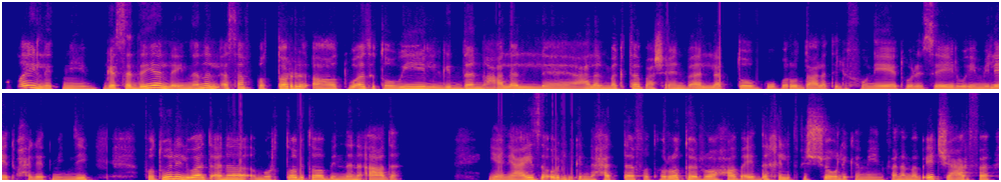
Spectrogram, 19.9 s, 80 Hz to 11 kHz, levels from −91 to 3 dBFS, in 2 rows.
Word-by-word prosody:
والله 280 +3 +3
الاتنين، 170 -4 -2
جسديًا 195 +8 +5
لإن 185 -4 +2
أنا 230 +5 +3
للأسف 230 +1 +1
باضطر 215 +6 +3
أقعُد 215 +1 -1
وقت 220 +3 +2
طويل 195 +1 +1
جدًا 195 +4 0
على 180 +3 0
ال 180 -3 -1 0.3
على 180 +4 -1
المكتب 180 +5 -2
عشان 175 0 -3
بقى - - -2
اللاب 175 0 -3
توب 170 -1 0
وبارُد 170 0 -2
على 165 - -1
تليفونات 165 -1 -4
ورسايل 80 - -2
وإيميلات 160 +1 -2
وحاجات 165 +1 -5
من 165 0 -7
دي، 200 +4 0 0.5
فطول 230 +8 +3
الوقت 240 -1 +6
أنا 235 +2 +3
مرتبطة 220 +5 0
بإن 185 -2 -3
أنا 210 +2 0
قاعدة. 170 -5 -2 0.9
يعني 165 0 -2
عايزة 215 +7 +3
أقول 215 - +2
لِك 225 - -10
إن 175 -1 -4
حتّى 215 +2 0
فترات 200 +3 -1
الراحة 195 +3 +1
بقيت 180 -3 -1
دخلت 195 +1 -2
في - - -32
الشُغل 185 0 -1
كمان، 160 -1 -8
فأنا 180 +3 -4
ما 175 0 -2
بقيتش 245 +4 +1
عارفة 210 +2 -1
185 Hz, 155 wpm, -23 LUFS, 170-215 Hz, 0.9 s, الوقت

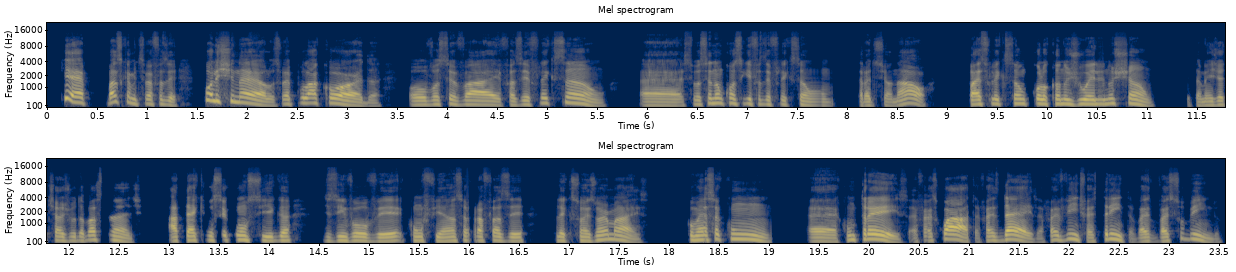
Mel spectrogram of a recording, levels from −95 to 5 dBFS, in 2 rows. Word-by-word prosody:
que 390 - +6
é, 215 -2 +7 0.2
basicamente, 210 -6 0
você - - -18
vai 165 - -1
fazer 150 -4 -5 0.3
polichinelo, 225 - +3
você - - -25
vai 165 - -1
pular 200 +3 +1
corda, 120 - +3 0.3
ou 140 +1 0
você 155 +2 -4
vai 140 -3 +3
fazer 140 +3 -4
flexão. 185 - -1 0.4
Eh, 120 -2 -2
se - - -26
você 155 +5 -4
não 195 - +1
conseguir 180 -2 -3
fazer 155 -2 -7
flexão 125 -5 -7 0.3
tradicional, 125 +9 -2 0.4
faz 160 0 +4
flexão 175 +1 -2
colocando 170 0 +1
o 165 - +2
joelho 165 +1 +1
no 185 - -1
chão, 155 - -1 0.3
que - - -26
também 125 +1 -6
já 140 - -3
te 145 - -4
ajuda 140 0 -3
bastante, 160 - -2 0.3
até 150 +3 +3
que 155 - -24
você 160 +2 -5
consiga 150 -3 -1 0.3
desenvolver 140 -1 0
confiança 140 0 -3
para 145 - 0
fazer 135 -2 -2 0.3
flexões 140 -1 -3
normais. 165 - 0 0.4
Começa 170 +4 +1
com, 185 -7 0 0.4
eh, 130 -2 +1
com 170 +8 -3
3, 180 - +5
aí - - -12
faz 140 +2 -8
4, 185 - +7
aí - - -24
faz 150 -1 -2
10, 170 - +5
aí 105 - -17
faz 160 +6 -4
20, 190 -6 -2
faz 125 0 -6
30, 195 - -1
vai 125 +2 -2
vai 130 +3 -2
subindo. 190 - -4
150 Hz, 170 wpm, -26 LUFS, 130-175 Hz, 0.4 s, é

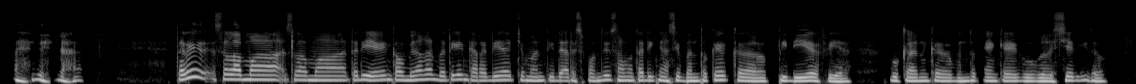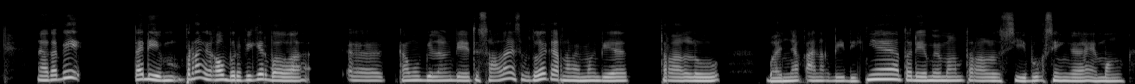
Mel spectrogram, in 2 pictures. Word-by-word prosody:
Iya. 175 - -1 0.9
Tapi 250 +9 +3 0.3
selama 220 -2 +1
selama 195 -1 -1
tadi 205 0 0
ya, 195 - 0
kamu 200 -1 -1
bilang 215 +3 -1
kan 235 - -2
berarti 195 +2 -4
kan - - -1
karena 180 -1 -3
dia 195 +2 -1 0.2
cuman 180 -2 0
tidak 175 -1 -4
responsif 175 +6 -2
sama 180 -1 +1
tadi 185 -1 -3
ngasih 180 -1 0
bentuknya 170 +5 0
ke 180 -4 -1 0.3
PDF 165 -1 +3
ya, 135 -2 +2 0.4
bukan 165 -1 +1
ke 170 - -1
bentuknya 160 +3 -1
yang 160 - -3
kayak 160 -1 0
Google 150 -1 +2
Sheet 180 +5 -2
gitu. 150 -3 0 0.7
Nah 195 - +3
tapi 285 +10 +1 0.6
tadi 225 -3 +5 0.3
pernah 285 +5 +1
gak 210 - -1
kamu 215 +1 +5
berpikir 200 +5 +2
bahwa, 175 0 +1 0.4
eee, 180 -3 -4 0.2
kamu 185 +1 0
bilang 185 0 +1
dia 175 -1 0
itu 195 - -3
salah, 195 +9 -2
ya - - -2
sebetulnya 210 +4 +1
karena 205 -4 +1
memang 175 +1 +3
dia 170 0 +2 0.4
terlalu 170 +1 +2 0.5
banyak 160 +3 +2
anak 170 -1 -2
didiknya, 190 +9 +3
atau 195 - +1
dia 180 -1 +4
memang 180 0 +3
terlalu 170 -2 0
sibuk 170 +1 -2
sehingga 170 -2 +2
emang, 155 -1 +1
180 Hz, 160 wpm, -23 LUFS, 170-200 Hz, 0.9 s, tadi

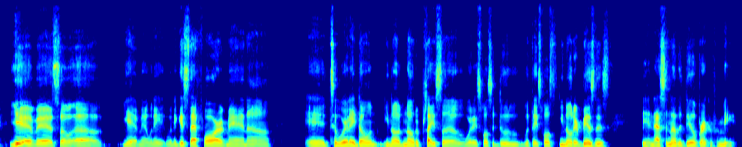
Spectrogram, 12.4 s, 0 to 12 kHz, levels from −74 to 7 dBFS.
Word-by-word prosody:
Yeah, 155 -6 +6
man. 140 +2 +2
So, 130 -3 -1
uh, 115 -2 -2 0.3
yeah, 125 -2 -2
man, 115 +1 -9
when 115 +1 -9
it 120 -1 -7
when 115 +1 -9
it 120 - -6
gets 140 +2 +1
that 130 -1 +3
far, 130 0 +4
man, 125 0 -3
uh, 110 -2 -6 0.6
and 110 -1 -3
to 105 - +1
where 115 +1 +4
they 115 -1 +4
don't, 115 +1 -1
you 115 - -3
know, 115 0 +2
know 120 +2 +1
the 115 - -1
place 125 +2 +1
of 110 -3 -3
where 115 +2 -5
they're 115 - -2
supposed 115 0 -4
to - - -8
do, 120 +1 -4
what 115 - -8
they 115 0 -2
supposed 120 +1 -4
you 125 - 0
know, 120 0 +2
their 115 -1 +2
business, 135 +3 +1 0.5
then 110 - -4
that's 110 0 +3
another 115 +1 +1
deal 110 +1 +1
breaker 110 +1 0
for 105 - -10
me. 105 -2 -4
115 Hz, 220 wpm, -23 LUFS, 110-125 Hz, 0.6 s, Yeah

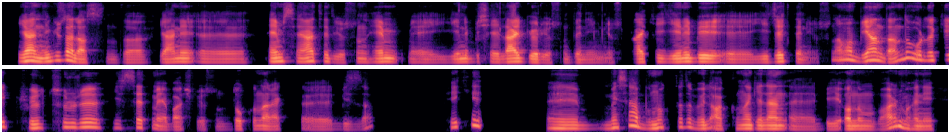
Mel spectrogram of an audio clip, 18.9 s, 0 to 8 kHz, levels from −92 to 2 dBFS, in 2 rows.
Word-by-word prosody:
Ya, 140 +4 +9
ne 120 -1 +4
güzel 155 -2 +3
aslında, 95 -1 -3
yani, 105 +2 +2
eee, 100 -2 -4 0.2
hem 120 +2 +5
seyahat 125 +1 +2
ediyorsun 105 0 -6
hem, 110 +1 +2
eee, 100 - -11
yeni 100 +3 -4
bir 110 - -12
şeyler 105 +2 +7
görüyorsun, 100 -3 -3
deneyimliyorsun. 95 -1 -11
Belki 105 +3 +1
yeni 110 +2 +3
bir, 115 -2 +6
eee, - - -3 0.2
yiyecek 105 +5 -1
deniyorsun 85 -5 -10
ama 175 -8 0
bir - - -1
yandan 155 - +6
da - - +1
oradaki 175 -1 -1
kültürü 160 +4 -1
hissetmeye 135 - -4
başlıyorsun. 90 -1 -11
Dokunarak, 100 -1 -4 0.2
eee, 90 0 -11
bizzat. 90 -2 -17 0.7
Peki, 170 +6 -3 0.7
eee, 120 -1 -1 0.2
mesela 145 - -1
bu 120 +1 -2
noktada, 160 +1 -6
böyle, 115 +1 -3
aklına 115 +2 -1
gelen, 110 -1 +2
eee, 90 -2 -11
bir 100 +2 -3
anın 100 -2 0
var 95 - 0
mı? 190 - +1
Hani, 100 -1 -4
110 Hz, 150 wpm, -26 LUFS, 100-130 Hz, 0.7 s, Ya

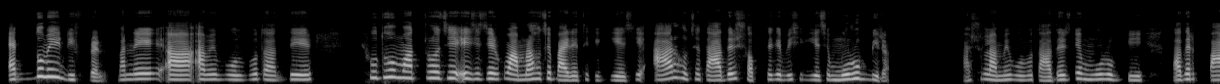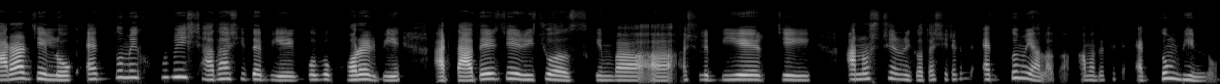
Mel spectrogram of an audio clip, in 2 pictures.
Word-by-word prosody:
একদমই 345 +9 +3
ডিফারেন্ট। 195 -6 -4 0.2
মানে 235 +3 -1 0.3
অ্যা 225 - +7 0.3
আমি 230 0 -1
বলবো 215 +1 -5
তাদের 225 +2 0 0.6
শুধুমাত্র 305 -2 +2 0.2
যে, 290 - +2
এইযে 255 -1 -3
যেরকম 260 0 +1
আমরা 225 +2 +2
হচ্ছে 260 +1 -3
বাইরে 195 0 +3
থেকে 210 -4 -14
গিয়েছি, 190 +2 -4 0.3
আর 270 - +5
হচ্ছে 250 -1 -5
তাদের 205 +5 +3
সবথেকে 225 +4 -4
বেশি 225 +1 -8
গিয়েছে 210 0 -4
মুরুব্বিরা। 230 -8 +1 0.8
আসলে 245 -3 -5
আমি 210 +2 -3
বলবো 205 +1 -6
তাদের 200 +5 -1
যে 270 - +1
মুরুব্বি, 220 -4 -3 0.4
তাদের 245 +3 +1 0.2
পাড়ার 215 +7 +8
যে 260 - +4
লোক 200 0 +3 0.2
একদমই 315 +6 -2
খুবই 345 +1 -1 0.2
সাদাসিধা 250 +1 0
বিয়ে 190 -2 0 0.2
বলব। 220 0 -3 0.2
ঘরের 220 +2 +5
বিয়ে। 190 0 0 0.4
আর - - +5
তাদের 190 +7 +7
যে 265 - +1 0.2
রিচুয়ালস 210 -4 0 0.2
কিংবা 195 -1 -1 0.2
অ্যা - - +1 0.2
আসলে 215 +1 -6
বিয়ের 220 0 +4 0.2
যেই 210 -2 +1 0.5
আনুষ্ঠানিকতা 235 -5 -3
সেটা 235 -1 -11
কিন্তু 265 +2 -22
একদমই 255 +5 -3
আলাদা। - - -10 0.2
আমাদের 205 0 -7
থেকে 245 - -25 0.2
একদম 225 +9 -2 0.2
ভিন্ন। 175 -4 -3
225 Hz, 145 wpm, -25 LUFS, 205-255 Hz, 0.8 s, পাড়ার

